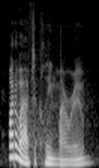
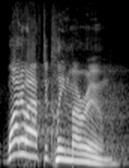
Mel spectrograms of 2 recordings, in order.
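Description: First: It is asked sweetly and affectionately. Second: It is screamed angrily.

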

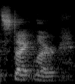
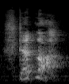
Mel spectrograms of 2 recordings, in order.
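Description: First: The surname is given its American family pronunciation. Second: The surname is given its German pronunciation. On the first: This is how the family says the name. "even after I've told them it's Steitler" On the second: This is the name's original pronunciation. "this is how you really pronounce that last name"

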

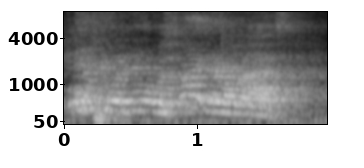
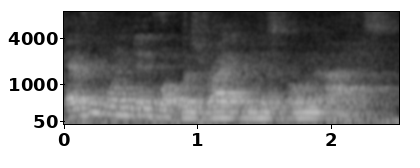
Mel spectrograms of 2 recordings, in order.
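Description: First: It is said in a cheerful, upbeat tone. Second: It is said in a sad, mournful tone. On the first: The situation is a good thing. The speaker calls it wrong. "Does that sound like a good thing? Like, yes" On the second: The situation is pitiful and lamentable. The speaker calls it right. "it is like a mournful, sad, pitiful state of affairs"

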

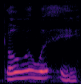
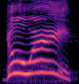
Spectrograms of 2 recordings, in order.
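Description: First: It is said softly and mildly. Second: It is said loudly, like yelling.

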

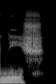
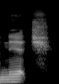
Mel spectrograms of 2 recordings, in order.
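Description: First: It is said with a British pronunciation. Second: It is said with an American pronunciation. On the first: "over in Britain, it's most likely a niche" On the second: "Over here in America, we'd call it a niche"

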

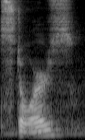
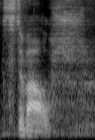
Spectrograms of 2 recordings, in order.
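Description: First: The name sounds like the English word stores. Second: The name is said in its original Polish form. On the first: It is an anglicized family variant. "some will say just stores, like you're shopping at the stores" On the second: It is the original Polish form of the name. "the original pronunciation"

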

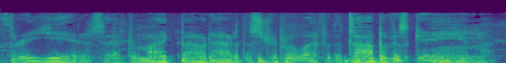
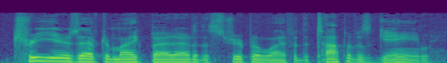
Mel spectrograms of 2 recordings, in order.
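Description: First: It is read in a dramatic movie-trailer voice. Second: It is read in a plain normal voice.

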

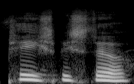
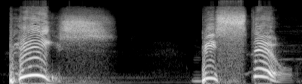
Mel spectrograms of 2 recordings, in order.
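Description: First: It is said quietly and timidly. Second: It is shouted as a command.

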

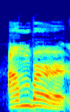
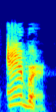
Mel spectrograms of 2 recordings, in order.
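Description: First: The name is said with a Korean accent. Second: The name is said with an English accent.

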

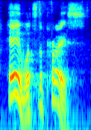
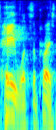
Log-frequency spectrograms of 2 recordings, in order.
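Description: First: It sounds friendly and casual. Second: It sounds curt and negative.

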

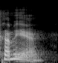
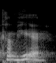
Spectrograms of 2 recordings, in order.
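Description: First: It is said at a fairly loud volume. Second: It is said at a soft, quiet volume. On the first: The speaker calls it right. "A little loud, you know" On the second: The speaker calls it wrong. "I didn't say it like that"

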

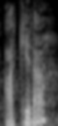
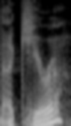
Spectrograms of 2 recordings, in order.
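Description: First: The name is said in a Japanese-style way. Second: The name is said in an anglicized way.

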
